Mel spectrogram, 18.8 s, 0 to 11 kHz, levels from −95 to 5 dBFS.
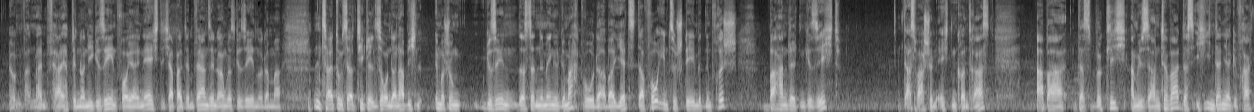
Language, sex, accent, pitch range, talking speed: German, male, German, 105-140 Hz, 205 wpm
